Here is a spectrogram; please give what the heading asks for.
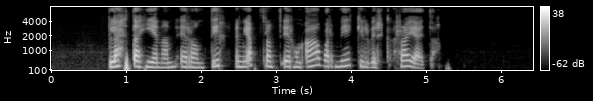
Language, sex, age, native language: Icelandic, female, 30-39, Icelandic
